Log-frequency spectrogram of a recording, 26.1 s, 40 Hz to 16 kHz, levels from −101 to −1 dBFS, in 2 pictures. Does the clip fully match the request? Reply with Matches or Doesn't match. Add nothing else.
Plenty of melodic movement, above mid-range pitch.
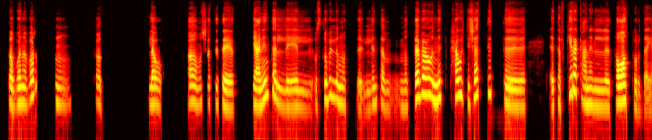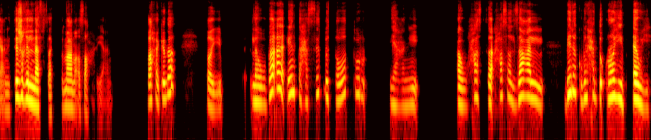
Matches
